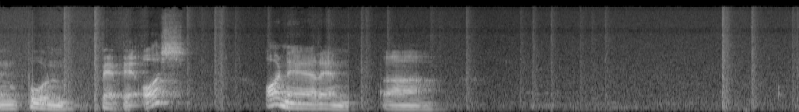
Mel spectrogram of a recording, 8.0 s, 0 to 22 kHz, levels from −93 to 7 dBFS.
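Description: Gain pumping runs through the whole speech clip. The room noise sits about 28 dB below the speech, and the gain swings by roughly 5 dB. The likely cause is excessive gain, with a fast limiter clamping peaks and squashing dynamics.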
